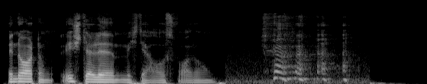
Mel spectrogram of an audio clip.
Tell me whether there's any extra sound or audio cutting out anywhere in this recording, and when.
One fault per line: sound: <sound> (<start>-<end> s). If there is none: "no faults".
sound: laugh (2.6-3.6 s)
